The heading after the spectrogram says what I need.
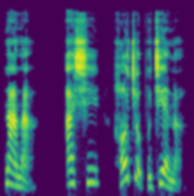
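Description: A woman voicing a calm, composed woman who speaks in a measured, reproachful way. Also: on the high side, husky, no echo, clean studio sound, exaggerated voice. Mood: soothing.

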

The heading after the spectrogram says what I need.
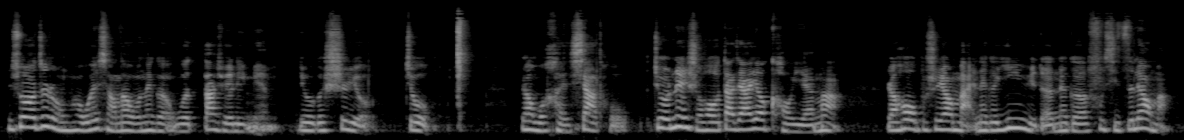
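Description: A woman's voice: medium pitch, a little fast. A young adult woman co-hosting a podcast, telling a long anecdote in casual, rambling chat. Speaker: podcast co-host.

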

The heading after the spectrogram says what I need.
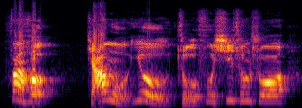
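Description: A man's voice: extremely high pitch, big pitch swings, a little slow, pushed and bright. A middle-aged man reading a classic novel aloud and stopping to explain it in plain talk, often asking "right?". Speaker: storyteller reading a classic novel to his daughter.

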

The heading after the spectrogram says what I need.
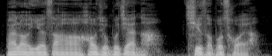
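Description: A man's voice: low voice, fast talker, a little mellow, no room sound, clean studio sound. A man voicing a sly, menacing middle-aged man in a suit, falsely friendly and sneering, in an audio story. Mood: mock friendly.

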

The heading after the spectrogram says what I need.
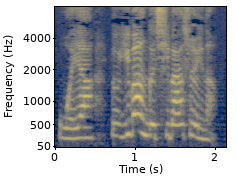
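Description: A woman voicing a boastful, cheeky monkey king disciple in a children's storybook tale, brisk and cocky. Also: sits high, pushed and bright.

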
